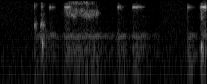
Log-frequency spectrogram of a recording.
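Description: A machine in a church beeps in short, uneven bursts of mid-to-high electronic tone, with one longer stretch, over a faint steady hum. No one speaks.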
